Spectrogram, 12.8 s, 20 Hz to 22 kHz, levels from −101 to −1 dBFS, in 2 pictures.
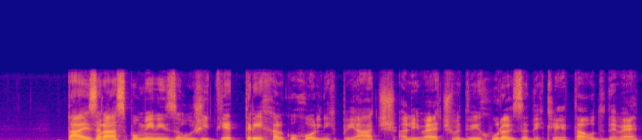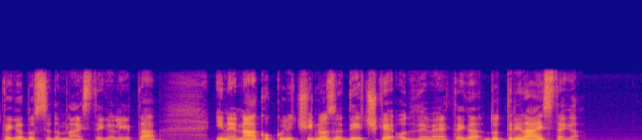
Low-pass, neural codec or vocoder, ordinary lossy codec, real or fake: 10.8 kHz; none; none; real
